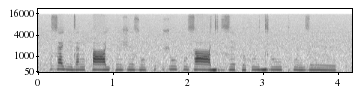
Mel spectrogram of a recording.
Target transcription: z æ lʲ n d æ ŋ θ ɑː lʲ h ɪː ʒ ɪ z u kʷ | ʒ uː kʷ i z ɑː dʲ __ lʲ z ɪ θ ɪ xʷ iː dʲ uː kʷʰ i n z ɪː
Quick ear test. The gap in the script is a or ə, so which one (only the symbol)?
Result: ə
